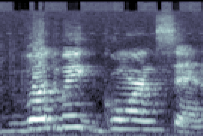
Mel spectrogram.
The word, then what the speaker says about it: Ludwig Göransson: Ludwig Göransson, I believe is how you say the composer's name.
